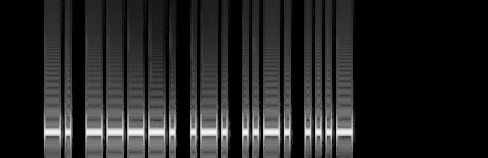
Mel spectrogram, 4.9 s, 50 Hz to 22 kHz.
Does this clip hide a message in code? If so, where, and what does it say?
Yes: Morse code from 0.4 to 3.5 s, heard as a keyed tone, about 23 wpm, 700 Hz. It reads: N9RFV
